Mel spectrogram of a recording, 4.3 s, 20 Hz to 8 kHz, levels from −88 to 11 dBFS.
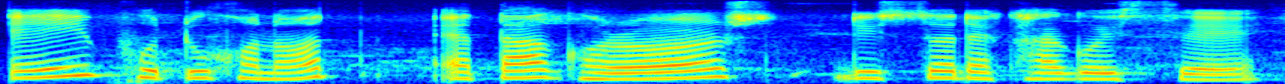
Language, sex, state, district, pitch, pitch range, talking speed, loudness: Assamese, female, Assam, Sonitpur, 235 Hz, 210-270 Hz, 110 wpm, -17 LUFS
